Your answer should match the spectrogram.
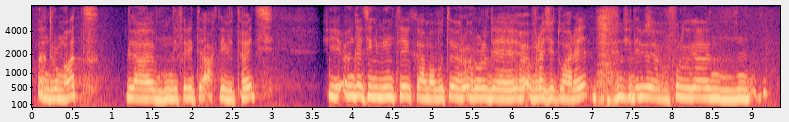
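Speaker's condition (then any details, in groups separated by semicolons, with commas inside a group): Down syndrome; Trisomy 21, genetic, from birth, definitive diagnosis at age 5, small stature, physical and cognitive delay; late speech onset, started speaking around 3.5 years to 3 years 8 months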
